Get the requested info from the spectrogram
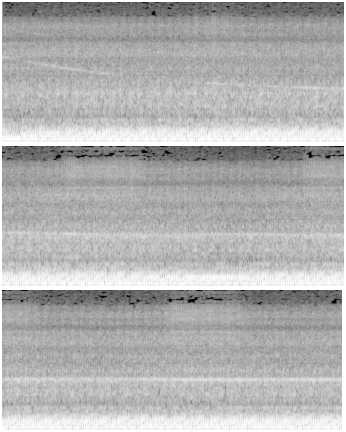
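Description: Ford one-ton diesel dump truck idling while its dump bed is powered down by the hydraulics, with a thin whine slowly falling in pitch over the engine's rumble.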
